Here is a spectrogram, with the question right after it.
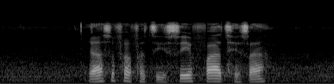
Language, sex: Southern Sotho, male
